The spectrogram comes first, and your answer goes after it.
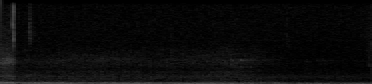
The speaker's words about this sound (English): Someone's riding a Harley Davidson outside.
